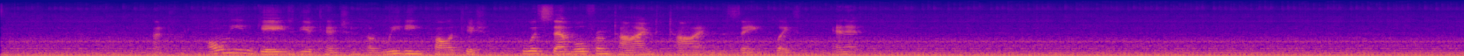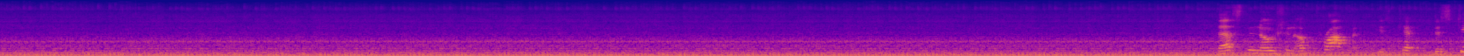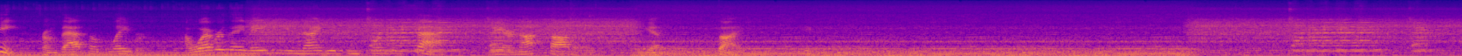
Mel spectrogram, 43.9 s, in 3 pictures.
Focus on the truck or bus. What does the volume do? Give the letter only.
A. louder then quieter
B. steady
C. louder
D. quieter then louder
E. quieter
C.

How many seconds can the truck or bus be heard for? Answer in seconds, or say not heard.
44 s.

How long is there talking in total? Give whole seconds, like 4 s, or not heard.
18 s.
